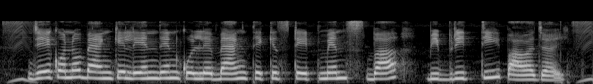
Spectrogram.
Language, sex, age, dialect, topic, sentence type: Bengali, female, 18-24, Standard Colloquial, banking, statement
